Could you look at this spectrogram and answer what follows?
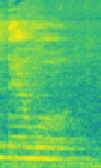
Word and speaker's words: Neo: The African pronunciation is Neo.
